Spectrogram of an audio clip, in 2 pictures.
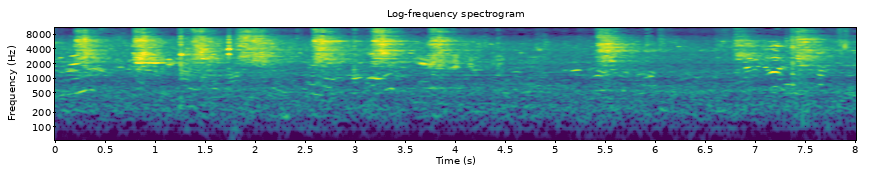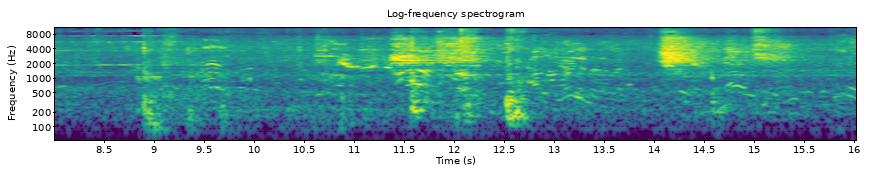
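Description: A crowd of men and women murmur and talk all around, close by.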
